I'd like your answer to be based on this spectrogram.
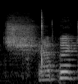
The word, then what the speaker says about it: Chapek: Chapek.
